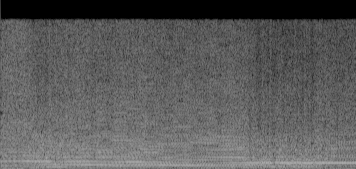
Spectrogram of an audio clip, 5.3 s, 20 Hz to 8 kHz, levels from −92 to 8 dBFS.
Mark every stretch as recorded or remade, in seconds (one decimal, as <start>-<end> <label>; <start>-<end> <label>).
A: 0.0-5.3 recorded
